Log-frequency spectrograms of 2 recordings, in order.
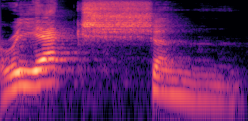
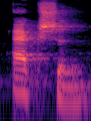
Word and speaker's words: reaction: Ó, reaction. Reação. Olha só a letra R, pronúncia reaction. Olha como é que é fácil. Reaction ou reaction? Esse A é entre o A e o E.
